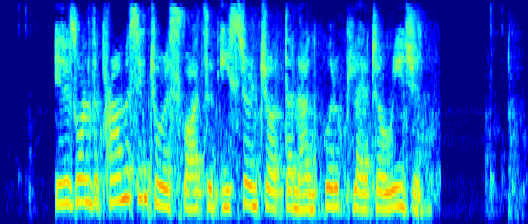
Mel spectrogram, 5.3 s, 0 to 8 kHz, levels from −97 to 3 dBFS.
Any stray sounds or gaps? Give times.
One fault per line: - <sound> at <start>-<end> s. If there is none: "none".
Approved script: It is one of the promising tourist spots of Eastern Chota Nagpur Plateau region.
none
